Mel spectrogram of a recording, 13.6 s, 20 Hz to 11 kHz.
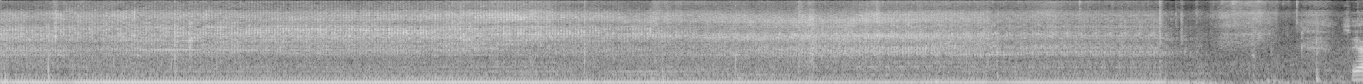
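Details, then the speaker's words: Land Rover Discovery 2 TD5 mapped diesel after new turbo and manifold fitted; deep, even idle with steady beat, no knocks or rattles, then clean shutdown; normal idle, engine healthy. "that sounds pretty good another job ticked off the list"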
